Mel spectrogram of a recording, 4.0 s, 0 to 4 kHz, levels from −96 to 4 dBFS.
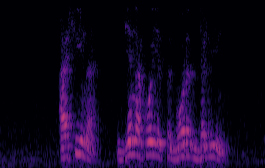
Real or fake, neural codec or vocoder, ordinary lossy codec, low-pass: real; none; Opus, 16 kbps; 3.6 kHz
